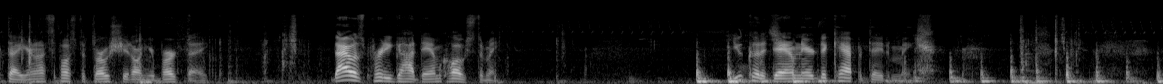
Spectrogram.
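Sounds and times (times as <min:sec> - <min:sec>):
speech: 0:00.1 - 0:02.2, 0:03.3 - 0:05.1, 0:07.0 - 0:09.8
knocking on wood: 0:07.0 - 0:08.1, 0:09.5 - 0:11.6.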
